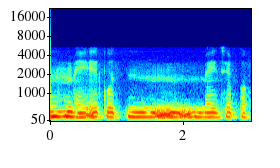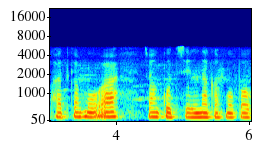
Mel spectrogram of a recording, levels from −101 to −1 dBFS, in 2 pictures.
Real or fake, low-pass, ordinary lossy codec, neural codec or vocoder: fake; 5.4 kHz; none; vocoder, 44.1 kHz, 128 mel bands every 256 samples, BigVGAN v2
